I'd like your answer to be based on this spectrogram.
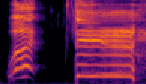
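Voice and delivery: high startled yelp; shocked. Retold or imitated. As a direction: squeal it in shock. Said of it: "I was like".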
